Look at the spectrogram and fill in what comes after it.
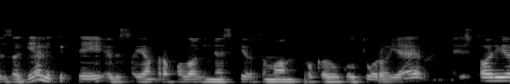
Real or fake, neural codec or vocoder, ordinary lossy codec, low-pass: real; none; MP3, 32 kbps; 5.4 kHz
